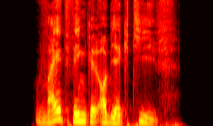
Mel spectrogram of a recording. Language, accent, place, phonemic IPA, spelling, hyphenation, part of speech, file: German, Germany, Berlin, /ˈvaɪ̯tvɪŋkl̩ʔɔpjɛkˌtiːf/, Weitwinkelobjektiv, Weit‧win‧kel‧ob‧jek‧tiv, noun, De-Weitwinkelobjektiv.ogg
- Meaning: wide-angle lens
